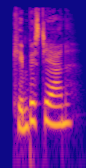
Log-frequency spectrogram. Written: kæmpestjerne

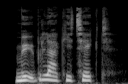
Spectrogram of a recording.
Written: møbelarkitekt

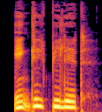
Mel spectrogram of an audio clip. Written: enkeltbillet

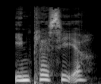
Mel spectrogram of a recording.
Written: indplacere

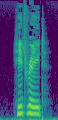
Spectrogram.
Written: Hitrate

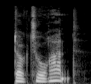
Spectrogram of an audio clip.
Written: DOKTORANDERNE

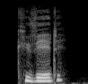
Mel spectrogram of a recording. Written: cuvette

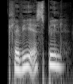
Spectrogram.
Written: klaverspil

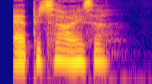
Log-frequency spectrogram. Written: appetizer

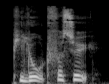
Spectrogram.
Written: pilotforsøg

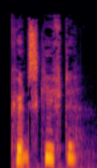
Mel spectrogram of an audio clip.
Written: kønsskifte

